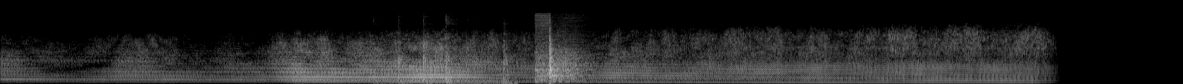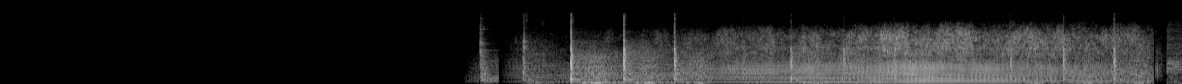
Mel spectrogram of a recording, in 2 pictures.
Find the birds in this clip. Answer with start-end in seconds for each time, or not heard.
not heard.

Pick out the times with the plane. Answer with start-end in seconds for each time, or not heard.
0.0-10.6, 16.9-23.6.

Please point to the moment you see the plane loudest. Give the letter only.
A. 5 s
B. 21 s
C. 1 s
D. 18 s
B.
